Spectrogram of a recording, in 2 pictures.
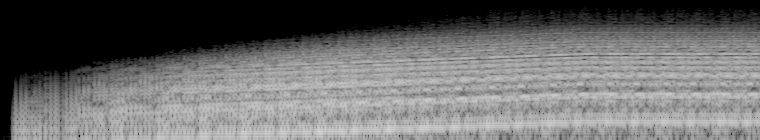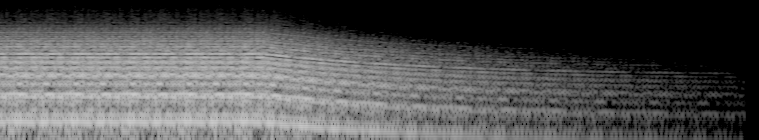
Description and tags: loopable usermade engine
this thing is available to loop as well if you know how to make audio looped
any perpose is useable whatsoever..
created and uh remixed by me
ableton, loop, pitched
